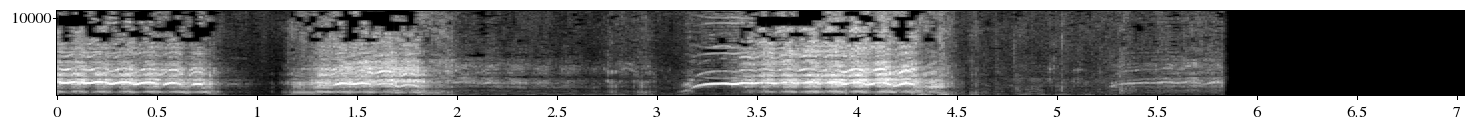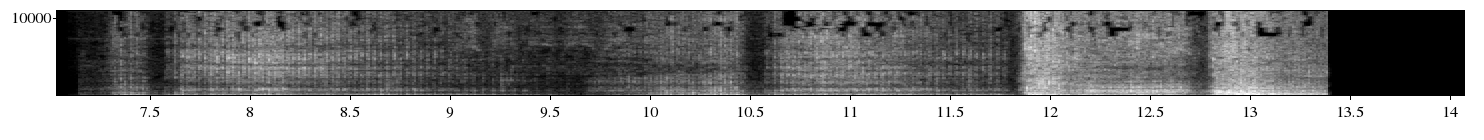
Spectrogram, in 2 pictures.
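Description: Horses whinnying, with four quavering neighs over the first six seconds, the last one faint. Then a tiger growls in a low rumble, ending in two loud roars near the end.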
